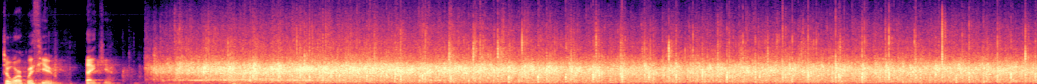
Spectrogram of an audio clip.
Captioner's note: applause and cheering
